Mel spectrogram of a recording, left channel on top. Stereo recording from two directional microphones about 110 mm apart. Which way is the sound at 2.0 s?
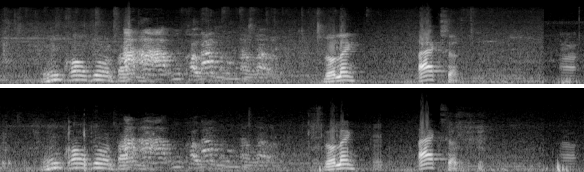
25° left (ahead or behind).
